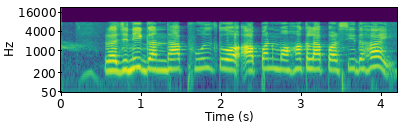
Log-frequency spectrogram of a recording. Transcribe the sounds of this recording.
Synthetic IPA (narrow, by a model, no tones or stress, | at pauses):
ɾəd͡ʒniɡənd̪ʱapʰult̪oəpənməɦəklapəɾsid̪ʱːɦəj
